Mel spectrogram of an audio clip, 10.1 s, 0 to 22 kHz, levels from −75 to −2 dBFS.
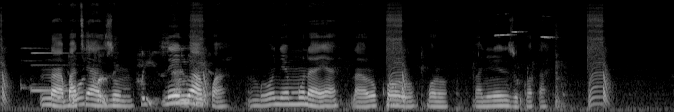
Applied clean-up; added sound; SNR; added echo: none; Drill + Sliding door / Train; 8 dB; none.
